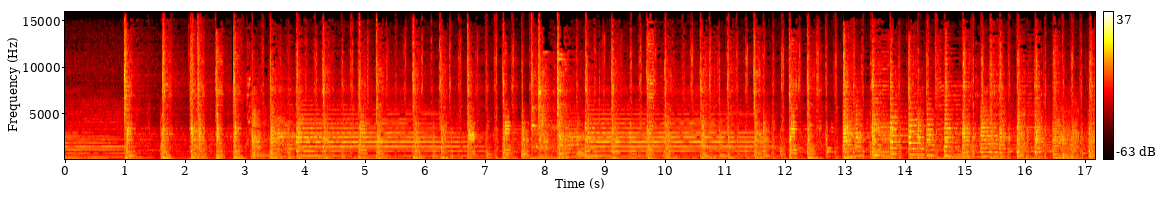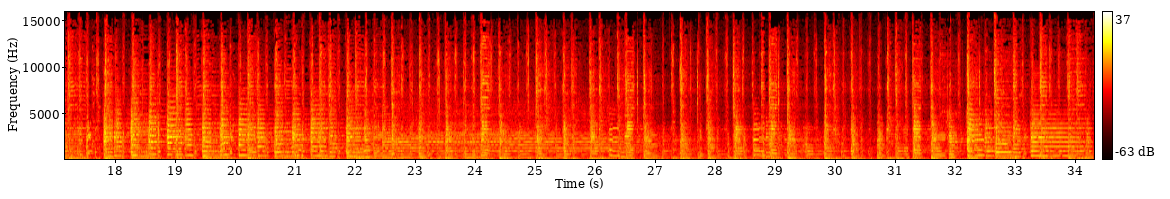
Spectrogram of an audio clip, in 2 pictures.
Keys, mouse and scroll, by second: 0.3 Escape, 1.8 middle click, 14.1 middle click, 23.4 double click, 24.3 scroll up 1, 25.0 middle click, 28.7 typing.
